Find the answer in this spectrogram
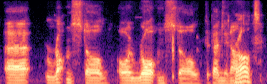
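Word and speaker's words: Rawtenstall: lived in um a little town called uh rotten stall or roten stall depending on yeah if you yeah r a w t n s l we call it rotten stall rotten stall if you really Posh so that's just north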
